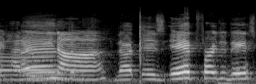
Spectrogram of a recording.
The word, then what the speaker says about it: Katarina: on Twitter Yeah That's How You Say it Katarina Katarina that is it for today's podcast we're so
